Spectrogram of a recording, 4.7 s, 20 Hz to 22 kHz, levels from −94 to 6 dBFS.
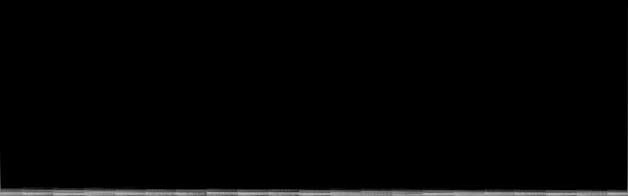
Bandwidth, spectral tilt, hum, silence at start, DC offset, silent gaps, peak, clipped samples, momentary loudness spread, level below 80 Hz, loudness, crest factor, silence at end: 0.8 kHz; -10.5 dB/octave; none; 0 s; under 0.1%; none; -20 dBFS; under 0.1%; 4 LU; -60 dBFS; -32 LUFS; 12 dB; 0 s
